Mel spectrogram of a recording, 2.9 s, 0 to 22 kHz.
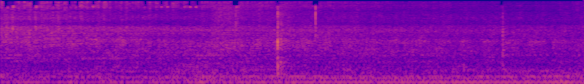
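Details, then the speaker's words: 2005 Mazda MX-5, 1840cc petrol, manual, idling after a drive belt replacement for a battery not charging, with the earth lead taken off: a steady, even low idle with no knocks or misses, confirming the alternator is charging. "see neutral ca's off as you can hear the engine still running fine so yeah your battery should be charged in no time and you should be good to go"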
